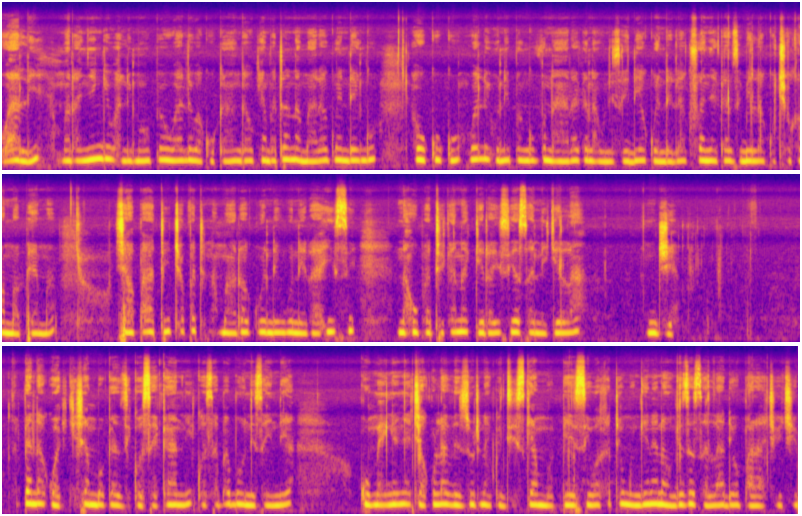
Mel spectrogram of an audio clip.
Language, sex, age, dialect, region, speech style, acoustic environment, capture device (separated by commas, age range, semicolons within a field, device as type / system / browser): Swahili, female, 18-24, Kenya - Nairobi Sheng-influenced, Kenya, excited; focused, music; people talking; nature, mobile / Linux / Chrome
